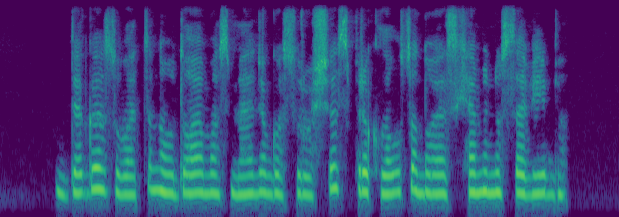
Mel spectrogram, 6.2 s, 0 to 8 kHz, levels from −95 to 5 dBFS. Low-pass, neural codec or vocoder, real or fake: 7.2 kHz; vocoder, 24 kHz, 100 mel bands, Vocos; fake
